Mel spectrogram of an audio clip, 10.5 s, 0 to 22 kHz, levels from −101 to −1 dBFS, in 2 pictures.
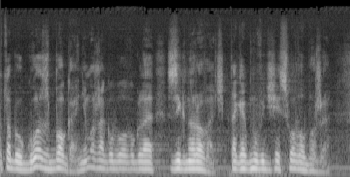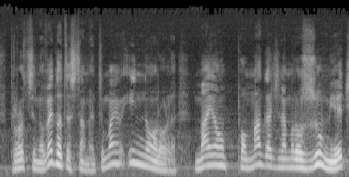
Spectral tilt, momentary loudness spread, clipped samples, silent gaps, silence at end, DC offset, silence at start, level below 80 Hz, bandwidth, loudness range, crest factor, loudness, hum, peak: -6 dB/octave; 9 LU; under 0.1%; none; 0 s; under 0.1%; 0 s; -52 dBFS; 18.5 kHz; 2 LU; 16 dB; -23 LUFS; none; -6 dBFS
